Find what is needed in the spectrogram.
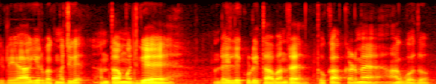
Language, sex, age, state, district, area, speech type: Kannada, male, 45-60, Karnataka, Bangalore Urban, rural, spontaneous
